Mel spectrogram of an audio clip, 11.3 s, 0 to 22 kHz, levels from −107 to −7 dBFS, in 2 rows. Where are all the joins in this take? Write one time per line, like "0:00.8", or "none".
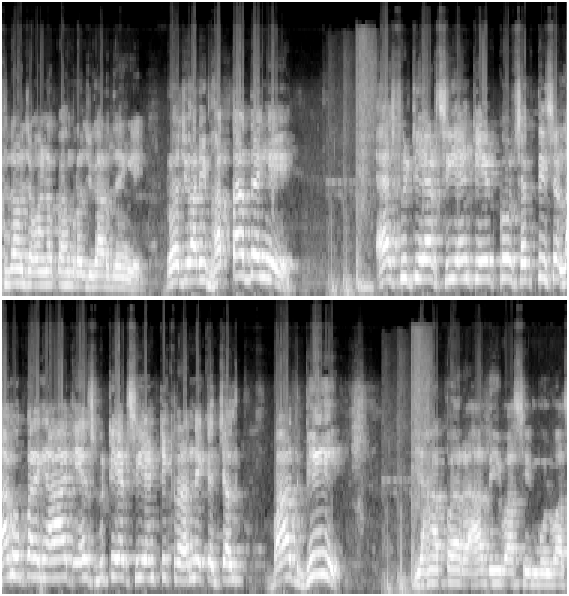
none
